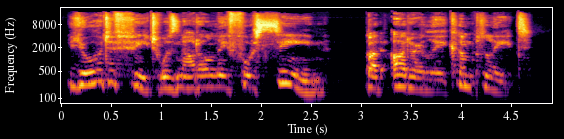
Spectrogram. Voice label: taunt passion; chaac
